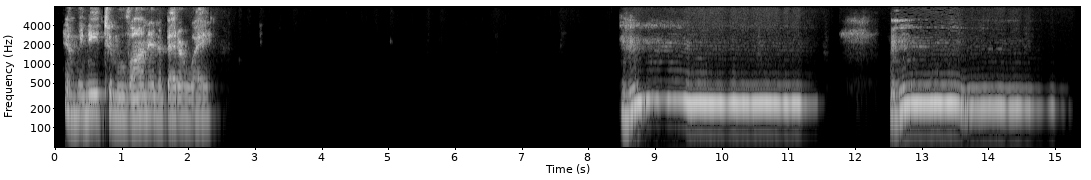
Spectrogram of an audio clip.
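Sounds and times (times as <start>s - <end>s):
speech: 0.1s - 2.4s, 8.5s - 9.9s, 12.5s - 13.7s
person humming: 8.5s - 11.5s, 12.5s - 15.3s.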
